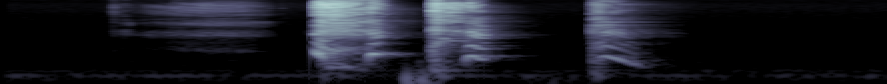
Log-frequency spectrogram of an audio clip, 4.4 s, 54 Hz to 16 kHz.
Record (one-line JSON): {"cough_length": "4.4 s", "cough_amplitude": 11052, "cough_signal_mean_std_ratio": 0.37, "survey_phase": "beta (2021-08-13 to 2022-03-07)", "age": "18-44", "gender": "Female", "wearing_mask": "No", "symptom_none": true, "smoker_status": "Never smoked", "respiratory_condition_asthma": false, "respiratory_condition_other": false, "recruitment_source": "REACT", "submission_delay": "0 days", "covid_test_result": "Negative", "covid_test_method": "RT-qPCR"}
